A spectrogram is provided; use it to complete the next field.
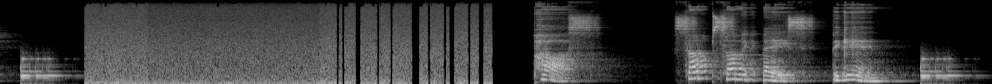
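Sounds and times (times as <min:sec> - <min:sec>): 
harsh broadband static hiss: 0:00.9 - 0:05.0
speech: 0:05.4 - 0:06.0, 0:06.8 - 0:08.9.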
